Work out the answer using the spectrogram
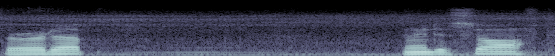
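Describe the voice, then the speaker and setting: Casting: male amateur golfer, slightly higher-pitched, mellow voice, understated self-narrated golf commentary in clipped phrases. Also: flat delivery, slow pace, lo-fi sound, a little hiss or hum. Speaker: amateur golfer recording his own round. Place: outdoors on a golf course.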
